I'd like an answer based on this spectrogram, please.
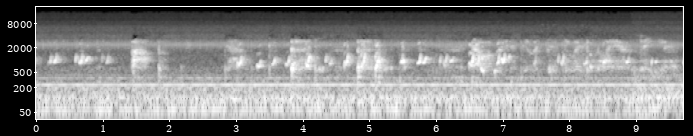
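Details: Guinea pig heard without talking; quick soft squeaks and chirpy chattering bursts in irregular clusters over a steady low electrical hum.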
